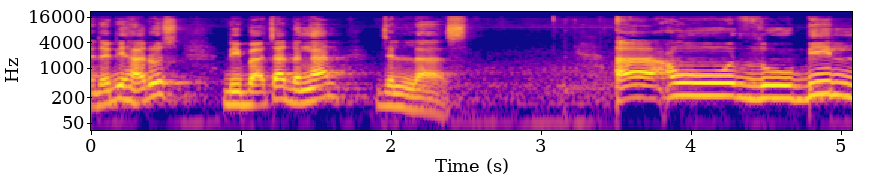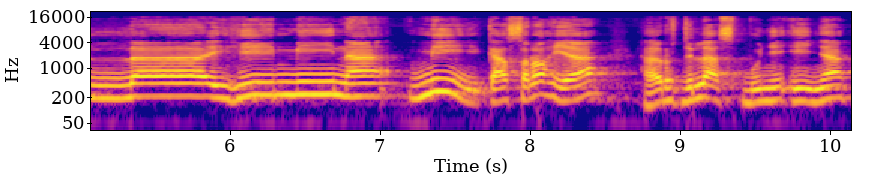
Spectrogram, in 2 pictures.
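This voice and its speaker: Slow, high-voiced Indonesian man teaching. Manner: slow, deliberate, drawls out example syllables; frequent self-corrections with "eh". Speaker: Quran recitation teacher. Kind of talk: patient step-by-step tajwid lesson.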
